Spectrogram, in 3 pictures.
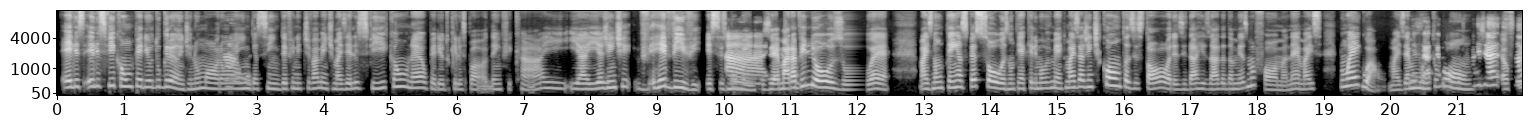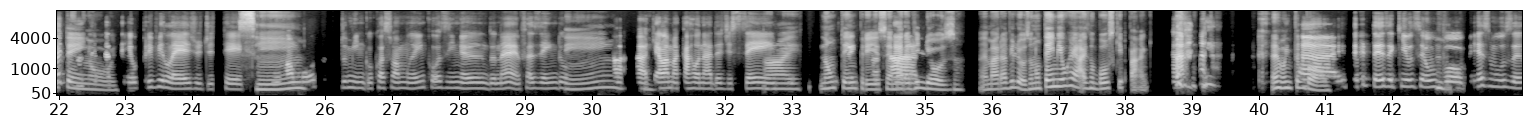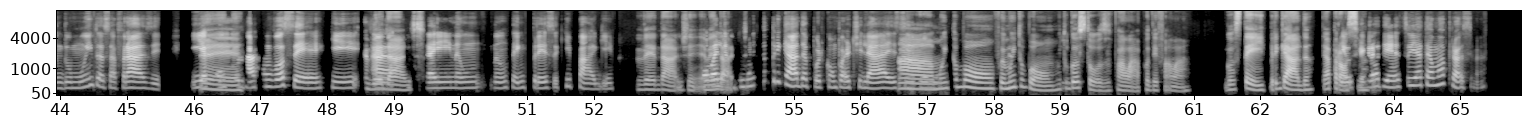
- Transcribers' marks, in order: distorted speech; unintelligible speech; tapping; laugh; chuckle; other background noise; unintelligible speech
- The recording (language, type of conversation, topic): Portuguese, podcast, Que lembrança você tem de um almoço de domingo em família?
